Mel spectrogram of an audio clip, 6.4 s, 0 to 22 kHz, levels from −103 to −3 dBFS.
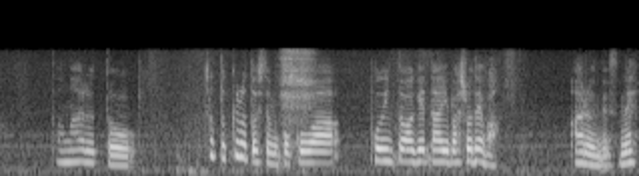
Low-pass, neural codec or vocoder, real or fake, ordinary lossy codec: none; none; real; none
